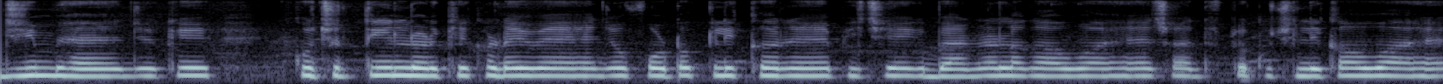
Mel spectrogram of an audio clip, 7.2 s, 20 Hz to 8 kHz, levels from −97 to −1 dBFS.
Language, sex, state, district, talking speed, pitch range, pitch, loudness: Hindi, female, Uttar Pradesh, Muzaffarnagar, 225 wpm, 220-230 Hz, 225 Hz, -30 LUFS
